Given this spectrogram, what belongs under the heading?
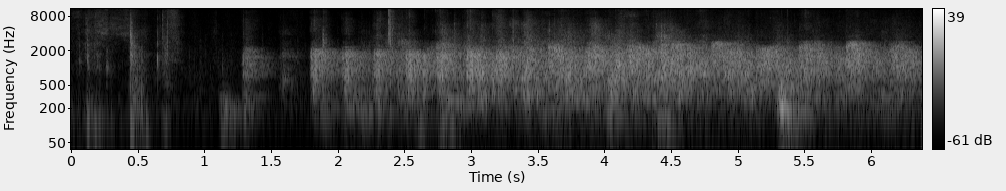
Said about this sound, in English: You just heard the applause, so now we get what's called the curtain call.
